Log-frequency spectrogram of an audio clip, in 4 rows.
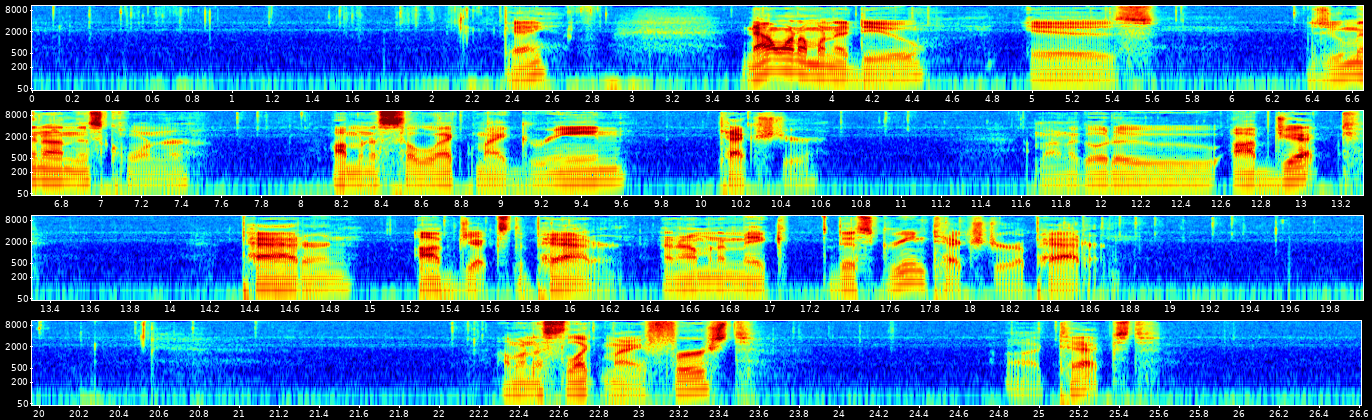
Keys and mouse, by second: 0.3-1.5 ctrl+drag, 1.7 click, 4.2 click, 5.2 click, 6.2 click, 7.6 click, 8.6 click, 10.8 click, 15.2 click, 15.7 click, 17.8 click, 18.3 click, 18.7 click, 19.1 click, 19.8 click, 20.4 click, 21.7 click, 22.6 click, 24.9 click.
